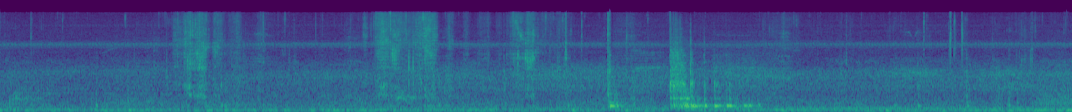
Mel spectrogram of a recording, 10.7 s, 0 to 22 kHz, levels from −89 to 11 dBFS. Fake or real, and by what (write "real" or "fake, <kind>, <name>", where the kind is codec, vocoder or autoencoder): real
